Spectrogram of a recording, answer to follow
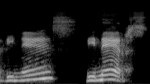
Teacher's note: en catalán se dice dinés, diners, pronuncian la R, nosotros no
